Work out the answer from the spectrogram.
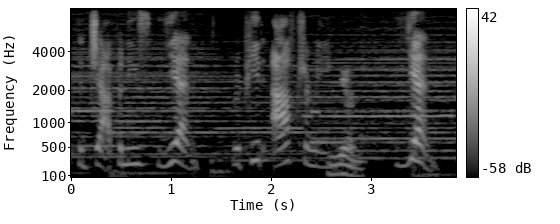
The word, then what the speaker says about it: yan: I-A-N in pinyin is pronounced as yen. Yen. Yen. Although its spelling is I-A-N, it actually sounds like I-E-N as in Japanese yen.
